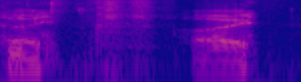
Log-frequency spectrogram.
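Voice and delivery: fake man's voice, breathy and very quiet. Demonstrating the so-called man voice listeners hear, in a put-on man voice. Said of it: "The man voice".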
